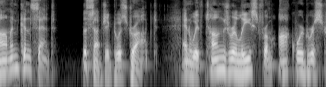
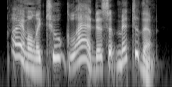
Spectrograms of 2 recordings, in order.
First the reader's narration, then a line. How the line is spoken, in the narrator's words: he eagerly replied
